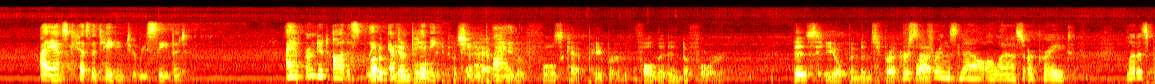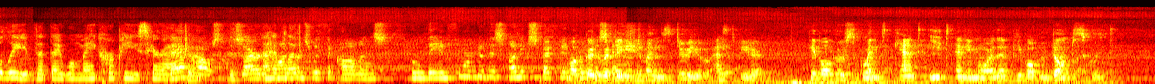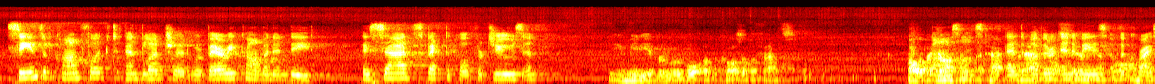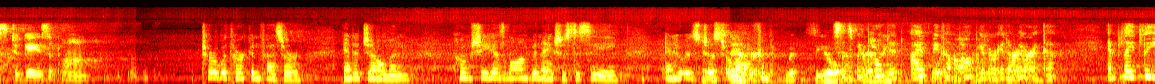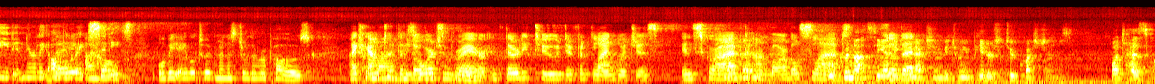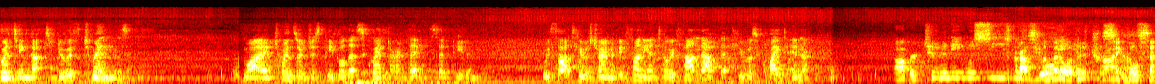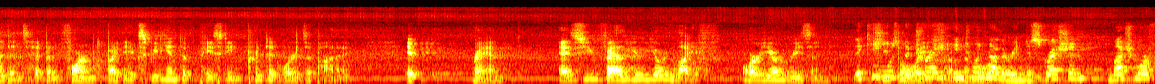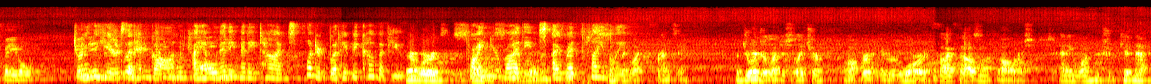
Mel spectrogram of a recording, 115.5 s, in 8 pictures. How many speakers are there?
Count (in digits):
7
